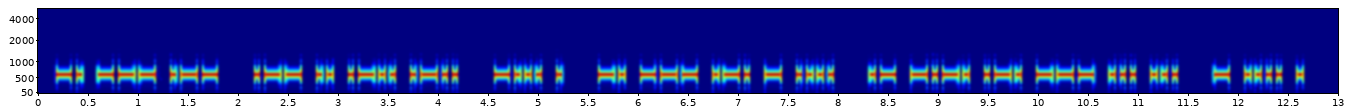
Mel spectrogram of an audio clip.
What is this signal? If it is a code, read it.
Morse code, heard as a keyed tone, about 23 wpm, 600 Hz. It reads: NOW WILL BE NORTH ACROSS THE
